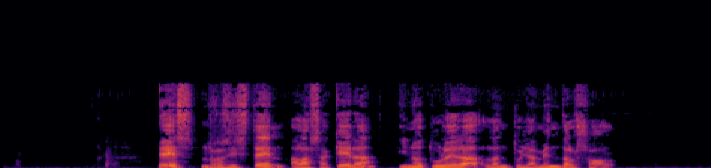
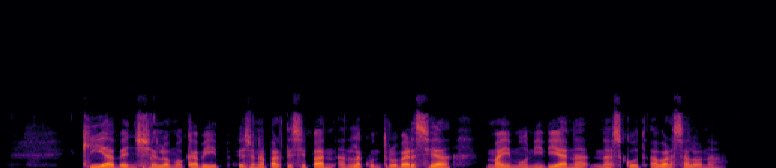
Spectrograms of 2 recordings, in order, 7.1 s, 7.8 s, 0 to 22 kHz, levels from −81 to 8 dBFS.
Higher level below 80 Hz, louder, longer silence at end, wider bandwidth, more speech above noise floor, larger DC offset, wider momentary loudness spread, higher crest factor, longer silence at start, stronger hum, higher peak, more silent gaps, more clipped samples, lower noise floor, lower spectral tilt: first, -56 dBFS vs -62 dBFS; about the same, -26 LUFS vs -25 LUFS; first, 1 s vs 0.6 s; first, 11.5 kHz vs 9.6 kHz; first, 43 dB vs 35 dB; neither; about the same, 8 LU vs 10 LU; about the same, 20 dB vs 20 dB; first, 1.05 s vs 0.85 s; neither; about the same, -8 dBFS vs -6 dBFS; neither; neither; first, -70 dBFS vs -60 dBFS; about the same, -4.5 dB/octave vs -5.5 dB/octave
